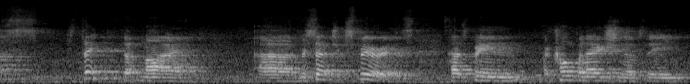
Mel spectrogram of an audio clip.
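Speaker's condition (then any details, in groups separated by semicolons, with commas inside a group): No condition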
